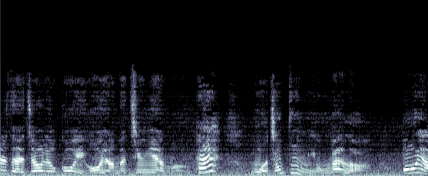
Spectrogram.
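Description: Speech: a voice talking throughout, over a steady low hum that cuts off suddenly at the end.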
